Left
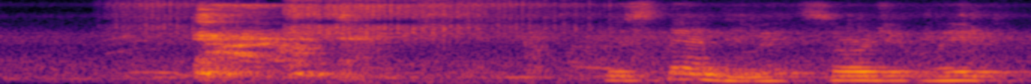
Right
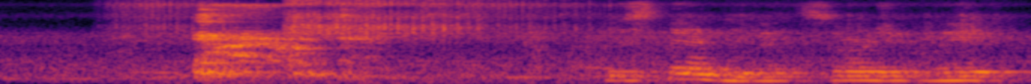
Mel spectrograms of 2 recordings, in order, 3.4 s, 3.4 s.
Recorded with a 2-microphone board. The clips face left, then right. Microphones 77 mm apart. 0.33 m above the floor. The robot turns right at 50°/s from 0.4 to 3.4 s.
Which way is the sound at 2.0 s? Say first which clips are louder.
Even; 25° left.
